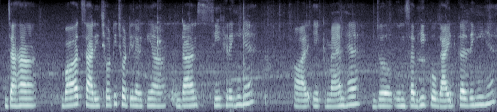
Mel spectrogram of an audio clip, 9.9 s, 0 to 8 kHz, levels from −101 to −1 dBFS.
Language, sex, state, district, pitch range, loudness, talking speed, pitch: Hindi, female, Bihar, Patna, 175-200 Hz, -18 LUFS, 135 wpm, 185 Hz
